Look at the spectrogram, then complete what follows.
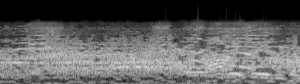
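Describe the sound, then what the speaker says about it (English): Displeased fans at a men's college basketball game, Armstrong Atlantic against Columbus State, make a loud, continuous roar with jeers and shouts, while a commentator talks over it. "as you can probably hear from the crowd in the background, not too happy with the referees yet"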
